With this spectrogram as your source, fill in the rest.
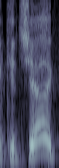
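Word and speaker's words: Tkachuk: I'm gonna go Brady Kachchuck. Brady Kachchuck.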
